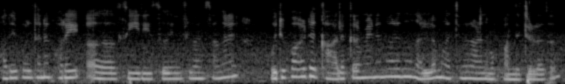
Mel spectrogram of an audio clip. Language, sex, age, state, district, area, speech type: Malayalam, female, 18-30, Kerala, Thrissur, urban, spontaneous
